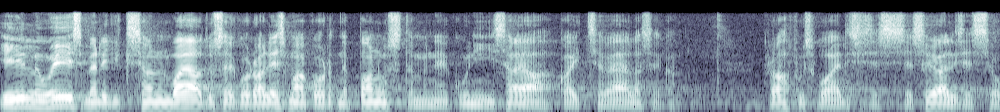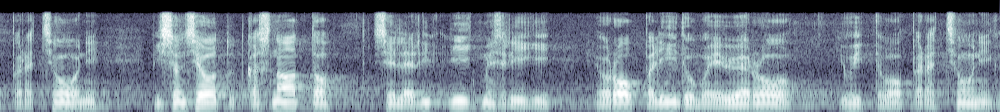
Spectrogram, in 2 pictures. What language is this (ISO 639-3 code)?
est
